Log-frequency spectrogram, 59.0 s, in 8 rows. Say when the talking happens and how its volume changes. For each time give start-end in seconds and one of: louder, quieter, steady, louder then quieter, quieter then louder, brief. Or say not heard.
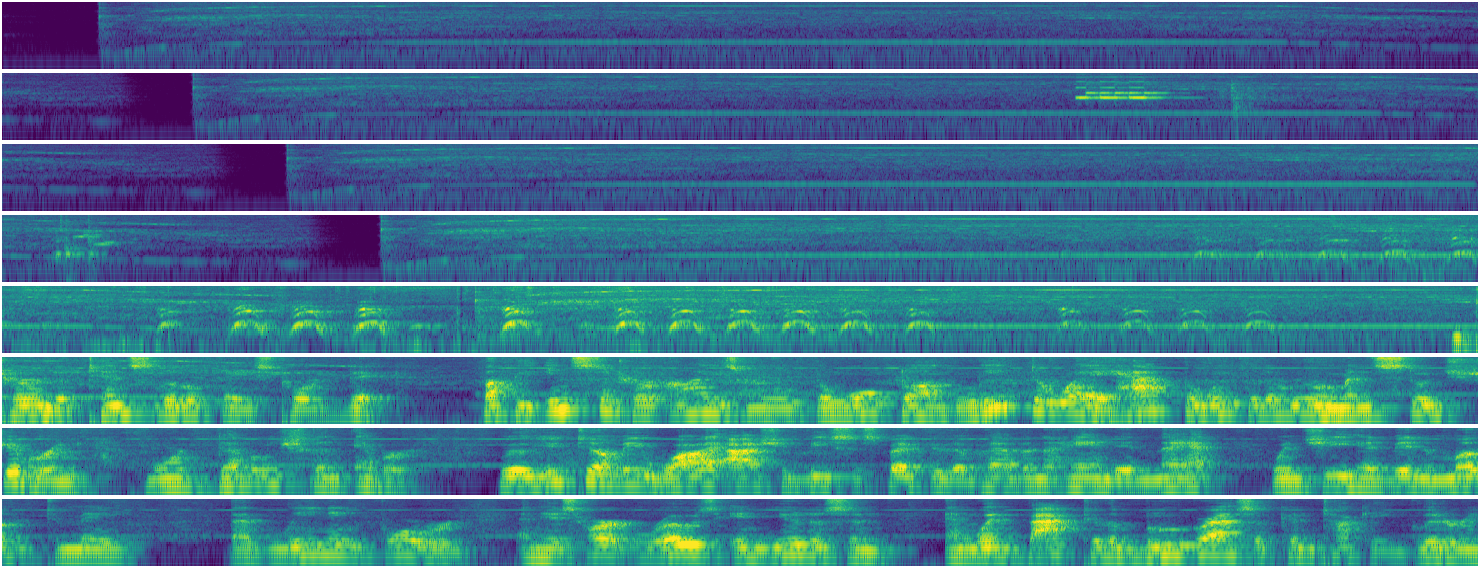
36.8-59.0 steady.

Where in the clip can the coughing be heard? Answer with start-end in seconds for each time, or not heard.
not heard.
